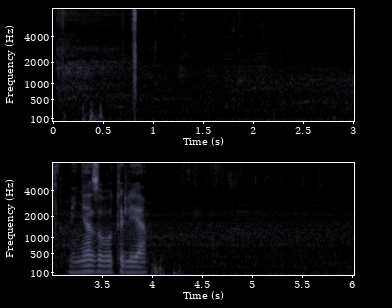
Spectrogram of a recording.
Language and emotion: Russian, neutral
